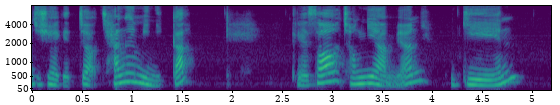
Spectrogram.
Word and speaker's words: gehen: 예를 들어서 gehen, 가다라는 뜻의 이 동사는 gehen이라고 발음하는 게 아니라 gehen 이렇게 발음되고요. sehen 이것도 마찬가지로 sehen 이렇게 소리내지 않고 sehen이라고 발음합니다. nehmen의 경우 네 부분을 길게 발음해 주셔야겠죠. 장음이니까. 그래서 정리하면 gehen, sehen, nehmen 이렇게 됩니다.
